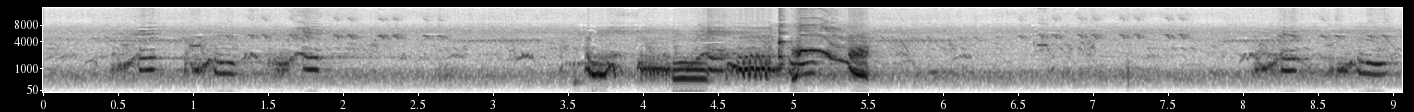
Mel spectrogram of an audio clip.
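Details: Bennett's woodpecker at Djuma calling in bursts: short chattering notes, then a dense two-second outburst of harsh, buzzy squeals, pausing, then another brief chattering phrase.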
